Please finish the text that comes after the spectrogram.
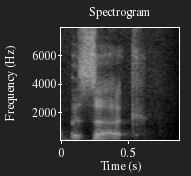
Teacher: the pronunciation of Berserk I tend to stress the second syllable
